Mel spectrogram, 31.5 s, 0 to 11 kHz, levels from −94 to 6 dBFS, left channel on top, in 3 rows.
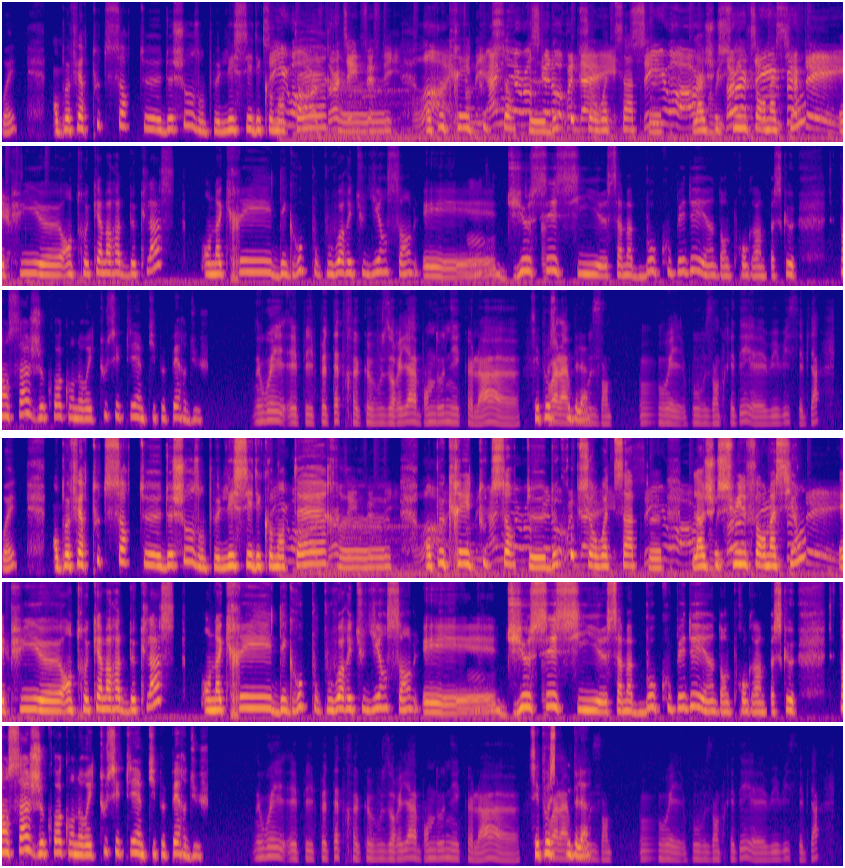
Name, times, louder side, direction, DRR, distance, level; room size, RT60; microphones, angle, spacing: voice 1, 0.0-10.1 10.5-12.7 13.0-23.6 27.6-28.4, right 7 dB, 70° right, 0.3 m, -29 dB
Human voice, 3.3-10.6, left 7 dB, 45° left, 0.5 m, -36 dB
sound 1, 3.4-11.2, equal, 10° left, 1.8 m, -55 dB
sound 2, 3.6-21.7, equal, 20° right, 6.9 m, -54 dB
voice 2, 16.3-16.7 17.3-17.4 24.2-28.6 29.0-31.4, left 3 dB, 75° left, 2.8 m, -43 dB
open air
head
